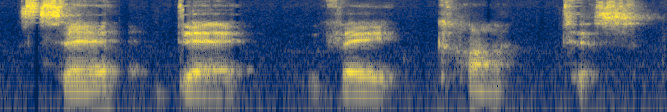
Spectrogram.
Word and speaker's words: Sedevacantist: I'm going to slow it down for you. Okay. Sedevacantist. Those aren't words. Those are just syllables. Because it's Latin.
